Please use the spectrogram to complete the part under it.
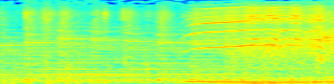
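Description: A horse in a Zelda video game gives a loud whinny over the even clip-clop of galloping hooves. The neigh rises clearly in the second half of the short burst.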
